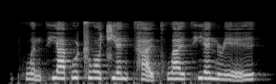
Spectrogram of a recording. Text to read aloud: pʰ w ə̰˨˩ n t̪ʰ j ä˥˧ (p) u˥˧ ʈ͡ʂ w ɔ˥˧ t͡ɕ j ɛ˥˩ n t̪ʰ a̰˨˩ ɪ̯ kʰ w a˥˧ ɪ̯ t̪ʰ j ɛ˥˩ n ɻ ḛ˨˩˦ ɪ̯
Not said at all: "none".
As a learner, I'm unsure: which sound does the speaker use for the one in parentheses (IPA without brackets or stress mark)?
p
